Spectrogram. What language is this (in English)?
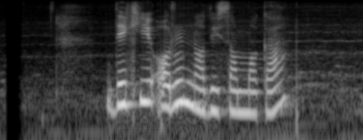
Nepali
